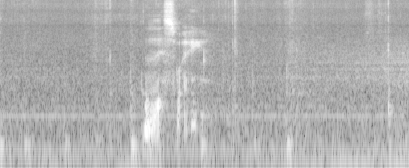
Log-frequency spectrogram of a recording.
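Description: Mostly quiet room with a faint steady hum. About two seconds in there is a brief whispered murmur, and after it a few faint light clicks from hands handling the loom.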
